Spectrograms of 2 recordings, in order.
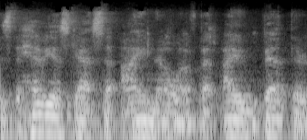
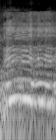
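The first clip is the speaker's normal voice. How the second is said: put-on kid crying whine. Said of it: "and start crying".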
